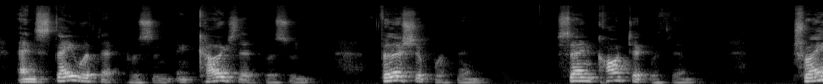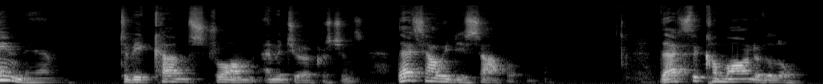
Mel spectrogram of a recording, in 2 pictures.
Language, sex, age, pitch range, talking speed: English, male, 60-79, 85-130 Hz, 130 wpm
